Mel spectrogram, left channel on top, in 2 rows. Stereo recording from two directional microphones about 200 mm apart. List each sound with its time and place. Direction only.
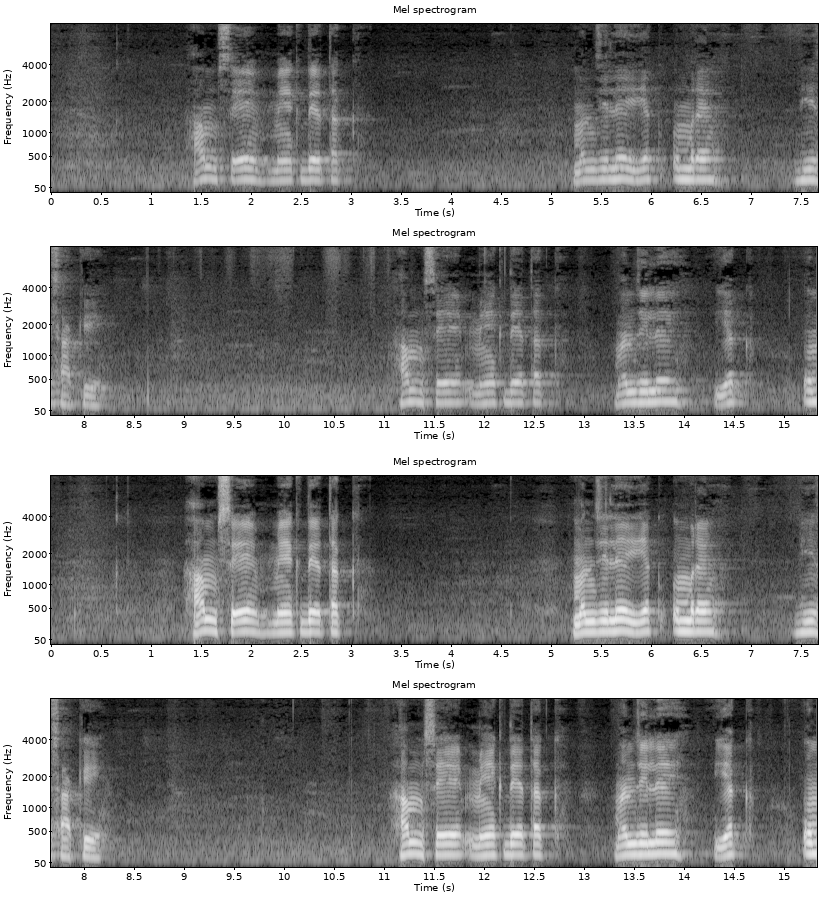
1.4 s a man's voice: 55° right (ahead or behind)
2.2 s speech: 40° right (ahead or behind)
5.2 s a man's voice: 55° right (ahead or behind); by 7.9 s 35° right (ahead or behind)
11.1 s a man's voice: 40° right (ahead or behind)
